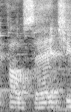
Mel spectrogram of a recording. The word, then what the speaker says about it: Falcette: então nós vamos conversar ao vivo com o Arthur Falsetti, ou Falsetti, vou perguntar inclusive para ele agora se eu falei o nome dele correto. É Arthur Falsetti ou Falsetti? É Falsetti, bom dia, mas tanto faz, eu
